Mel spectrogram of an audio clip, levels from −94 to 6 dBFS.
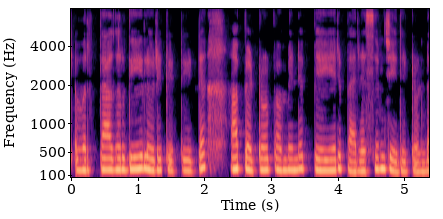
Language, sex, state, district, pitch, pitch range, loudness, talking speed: Malayalam, female, Kerala, Kollam, 195 Hz, 185-205 Hz, -14 LUFS, 100 wpm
